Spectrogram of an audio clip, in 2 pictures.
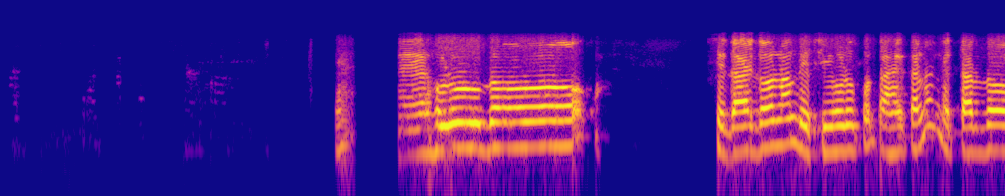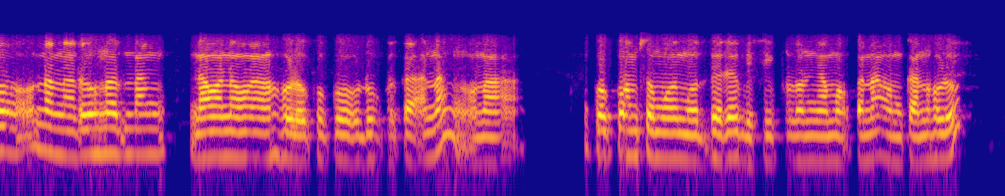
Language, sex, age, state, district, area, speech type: Santali, male, 60+, West Bengal, Paschim Bardhaman, urban, conversation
